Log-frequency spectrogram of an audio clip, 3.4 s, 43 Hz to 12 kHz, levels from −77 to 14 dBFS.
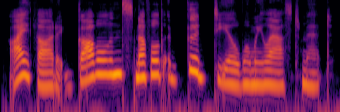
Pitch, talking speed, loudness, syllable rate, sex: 215 Hz, 230 wpm, -18 LUFS, 4.8 syllables/s, female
